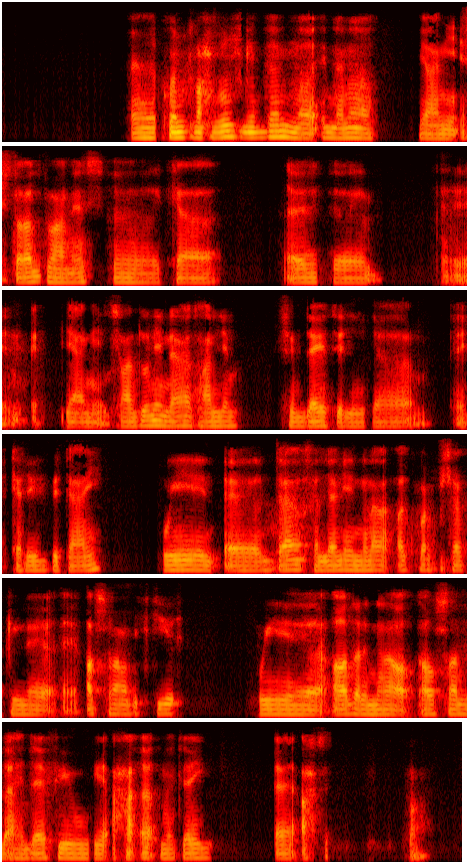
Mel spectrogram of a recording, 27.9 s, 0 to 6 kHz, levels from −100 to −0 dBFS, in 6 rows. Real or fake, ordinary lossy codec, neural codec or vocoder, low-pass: fake; AAC, 24 kbps; autoencoder, 48 kHz, 32 numbers a frame, DAC-VAE, trained on Japanese speech; 5.4 kHz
